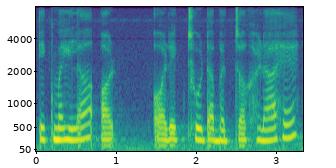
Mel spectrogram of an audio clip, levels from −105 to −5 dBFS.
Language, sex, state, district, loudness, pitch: Hindi, female, Gujarat, Gandhinagar, -15 LUFS, 230 Hz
